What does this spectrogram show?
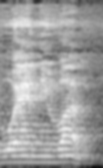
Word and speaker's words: one: O is a vowel, but this vowel is giving wa sound. 1 rupee. So how we pronounce the word one, W-O-N, we have to pronounce this word O-N-E-1.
